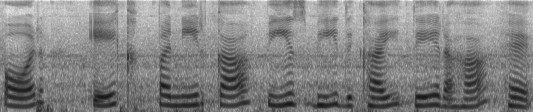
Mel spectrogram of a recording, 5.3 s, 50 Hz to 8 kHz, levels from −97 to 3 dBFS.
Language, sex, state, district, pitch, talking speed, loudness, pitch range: Hindi, female, Madhya Pradesh, Dhar, 235 Hz, 110 wpm, -14 LUFS, 220-255 Hz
